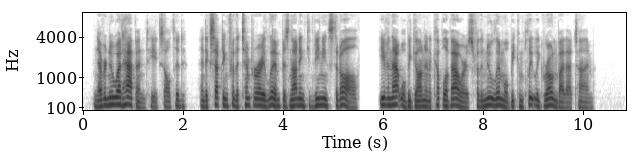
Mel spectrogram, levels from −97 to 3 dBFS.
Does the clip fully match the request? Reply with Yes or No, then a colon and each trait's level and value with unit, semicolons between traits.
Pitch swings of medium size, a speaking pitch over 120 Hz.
Yes: average, 3.6 semitones; medium, 140 Hz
